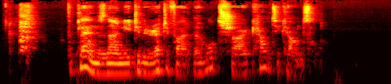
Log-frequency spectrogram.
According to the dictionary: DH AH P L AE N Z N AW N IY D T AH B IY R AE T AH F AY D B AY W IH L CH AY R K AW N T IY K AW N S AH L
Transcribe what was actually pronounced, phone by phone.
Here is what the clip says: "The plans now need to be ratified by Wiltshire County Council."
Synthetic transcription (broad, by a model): DH AH P L AE N Z N AW N IY D T AH B IY R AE T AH F AY D B AY W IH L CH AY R K AW N T IY K AW N S AH L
